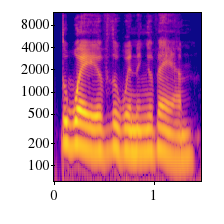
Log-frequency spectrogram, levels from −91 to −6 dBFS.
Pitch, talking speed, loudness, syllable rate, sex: 160 Hz, 285 wpm, -17 LUFS, 7.1 syllables/s, female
